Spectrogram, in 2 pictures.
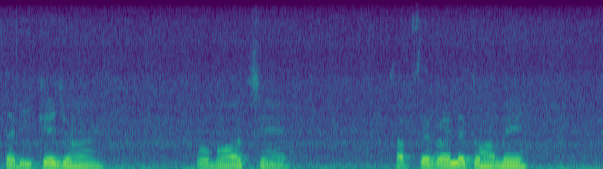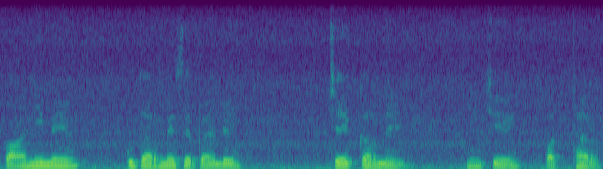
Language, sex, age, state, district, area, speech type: Urdu, male, 18-30, Maharashtra, Nashik, urban, spontaneous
